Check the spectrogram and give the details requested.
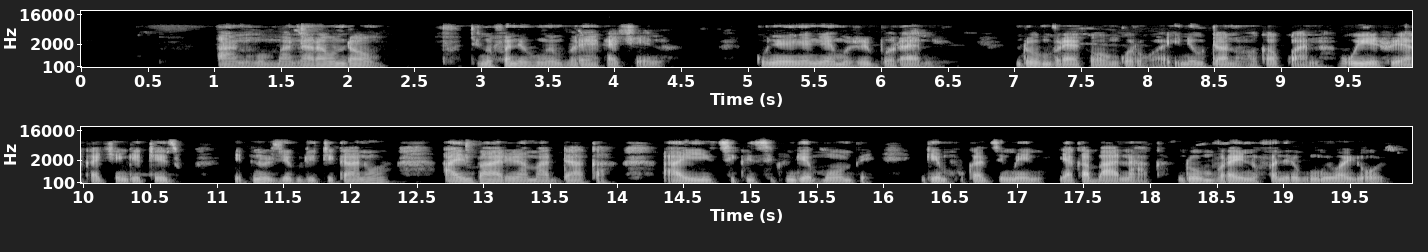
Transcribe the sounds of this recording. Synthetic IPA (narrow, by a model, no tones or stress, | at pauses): ʋan̤uman̤aɾaundaom | tino̞fanirakumwe̞ɱvuɾʔajakat͡ʃe̞̰ːna | kuɲeaɲaɲajameʐibʱoɾʔani | ndooɱvuɾajaka̰oŋɡo̞̰rwa̰ḭne̞utano̞ɦwakakwa̰naṵje̞ʐḛjakat͡ʃe̞ŋɡe̞te̞d͡zwa | etino̞ziekutitikanwaɦa̰imbaːɾinamadʱakaa̰it͡sikwit͡sikwiŋɡe̞m̤o̞mbe̞ŋɡe̞mpukad͡zimwe̞nijakaɓana̰kḁndooɱvuɾʔaino̞fa̰nirakumwiwaijo̰ːzo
